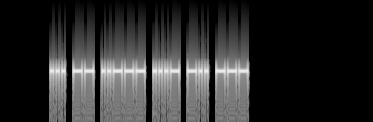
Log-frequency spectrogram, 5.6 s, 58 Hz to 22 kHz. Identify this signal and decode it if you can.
Morse code, heard as a keyed tone, about 28 wpm, 700 Hz. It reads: SM2VDO
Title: DXCC-100 Call Signs - 6 Characters - 28wpm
